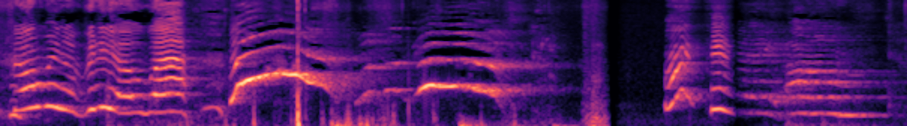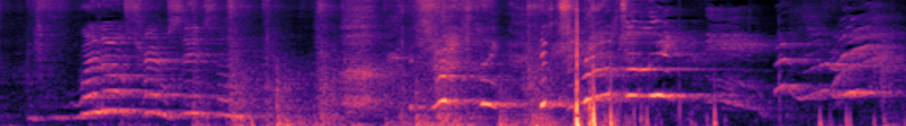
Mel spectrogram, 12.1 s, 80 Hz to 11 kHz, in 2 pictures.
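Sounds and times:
girl shrieking and squealing: 1.4s - 3.9s, 10.8s - 12.0s
girl screaming: 1.5s - 3.8s.

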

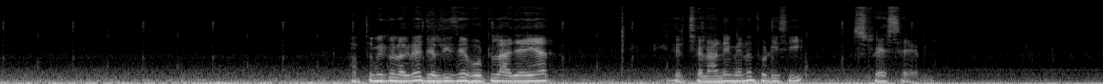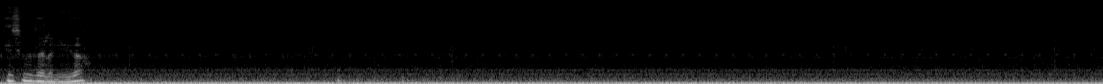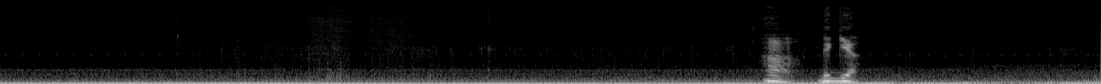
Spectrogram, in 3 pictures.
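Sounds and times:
car engine and road rumble: 0.0s - 33.0s.

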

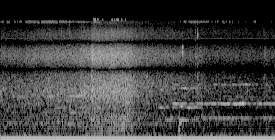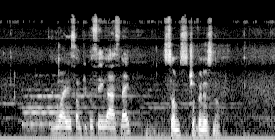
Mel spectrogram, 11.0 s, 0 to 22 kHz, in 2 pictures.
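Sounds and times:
faint held musical tones: 0.0s - 11.0s
steady rushing hiss: 0.0s - 11.0s.

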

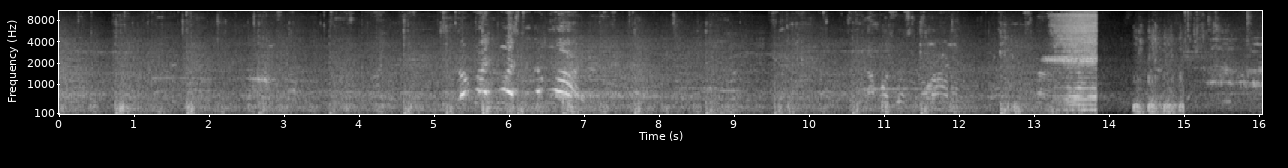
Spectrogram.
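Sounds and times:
crowd chatter: 0.0s - 16.0s
rising swell of crowd noise: 13.1s - 13.9s.

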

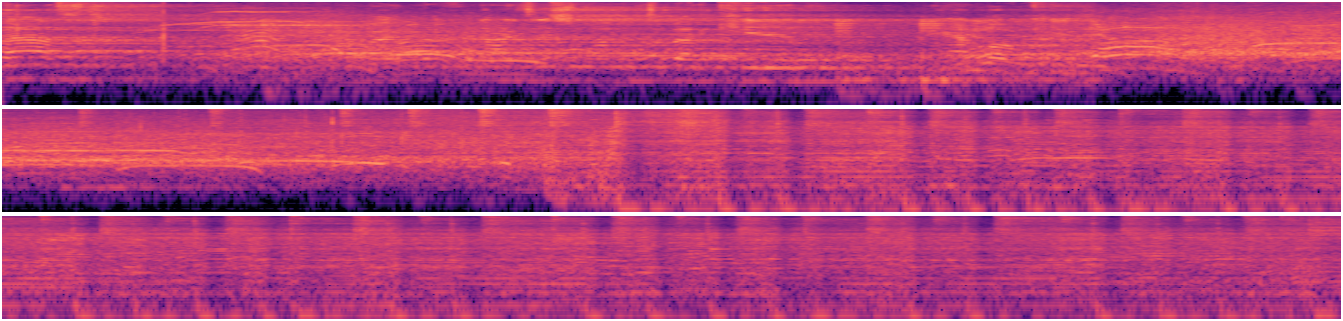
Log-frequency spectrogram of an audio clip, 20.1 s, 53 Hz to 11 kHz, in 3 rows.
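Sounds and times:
driving drum beat: 8.6s - 20.0s
rock band playing live: 9.0s - 20.0s.

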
